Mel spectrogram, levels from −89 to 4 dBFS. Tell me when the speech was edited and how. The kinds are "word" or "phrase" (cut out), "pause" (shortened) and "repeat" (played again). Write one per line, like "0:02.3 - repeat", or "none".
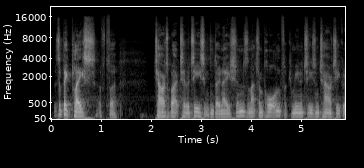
0:01.1 - word
0:03.2 - word
0:04.1 - word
